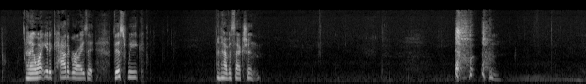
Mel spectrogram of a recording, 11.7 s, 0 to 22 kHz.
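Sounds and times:
speech: 0:00.5 - 0:03.0, 0:04.3 - 0:05.2
harsh coughs: 0:09.1 - 0:10.0.

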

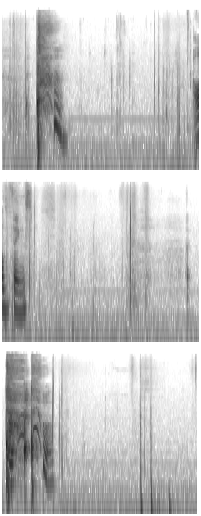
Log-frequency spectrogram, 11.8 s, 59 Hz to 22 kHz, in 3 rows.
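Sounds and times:
person coughing harshly: 0:00.7 - 0:01.4, 0:08.0 - 0:09.0
speech: 0:01.0 - 0:01.4, 0:03.8 - 0:04.6.

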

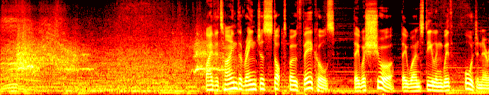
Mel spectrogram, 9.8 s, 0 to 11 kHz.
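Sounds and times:
car tires squealing while skidding off the road: 0:00.0 - 0:04.8
car engine roaring: 0:00.0 - 0:05.1
speech: 0:04.1 - 0:09.7.

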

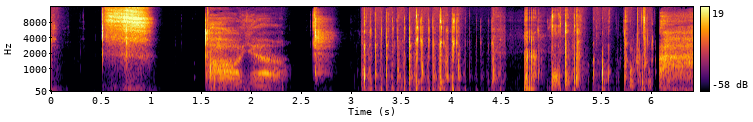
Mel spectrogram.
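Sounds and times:
can of Asian pear seltzer water opening: 0:00.5 - 0:01.0
slurping and gulping seltzer water: 0:03.1 - 0:06.2.

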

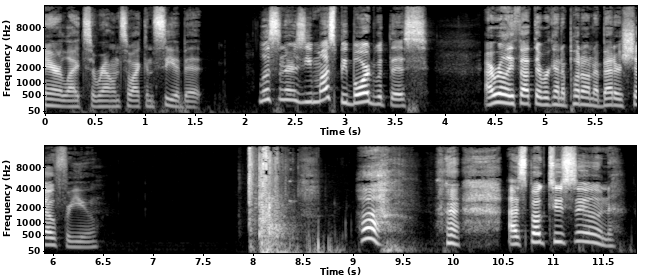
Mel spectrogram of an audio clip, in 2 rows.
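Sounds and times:
speech: 0:00.0 - 0:06.5, 0:09.0 - 0:11.8
heavy door slamming shut: 0:07.9 - 0:08.7.

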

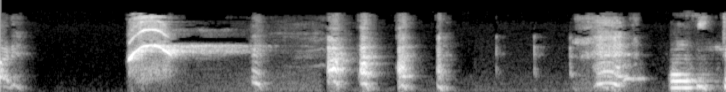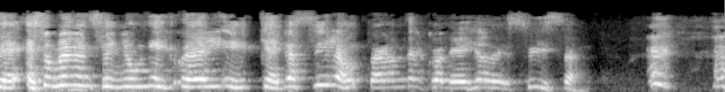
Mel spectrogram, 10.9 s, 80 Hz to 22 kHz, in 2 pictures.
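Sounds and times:
person whistling loudly: 0:01.0 - 0:01.9
short bursts of laughter: 0:01.8 - 0:04.9, 0:10.3 - 0:10.8
speech: 0:05.1 - 0:10.5.

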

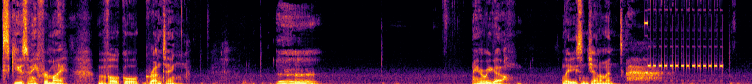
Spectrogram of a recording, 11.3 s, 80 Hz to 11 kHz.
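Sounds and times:
speech: 0:00.0 - 0:02.9, 0:04.1 - 0:04.9, 0:07.1 - 0:09.5
telephone ringing with electronic warble: 0:09.7 - 0:10.9.

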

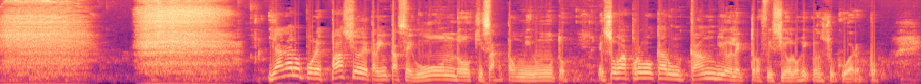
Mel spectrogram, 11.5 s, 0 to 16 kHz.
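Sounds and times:
deep breathing in a seated relaxation exercise: 0:00.0 - 0:03.1, 0:11.1 - 0:11.5
speech: 0:03.4 - 0:11.5.

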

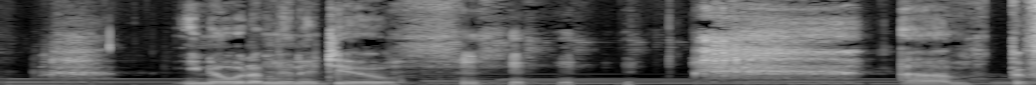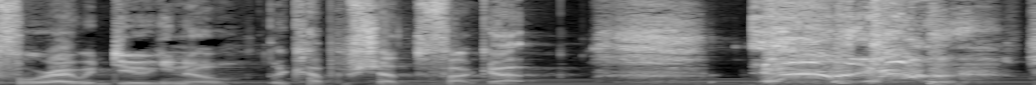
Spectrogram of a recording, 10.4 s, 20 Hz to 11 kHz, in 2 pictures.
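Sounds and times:
speech: 0:00.9 - 0:03.3, 0:04.5 - 0:08.3
loud raspy gravelly cough: 0:08.9 - 0:10.3.

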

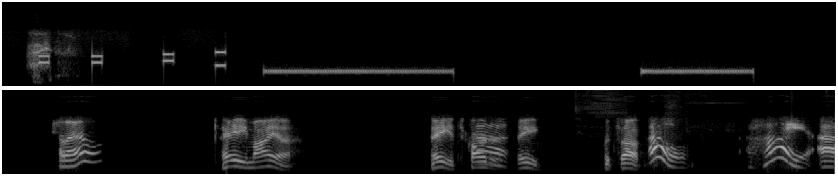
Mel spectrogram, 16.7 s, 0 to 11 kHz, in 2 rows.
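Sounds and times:
long steady loud telephone tones: 0:01.6 - 0:04.6, 0:06.4 - 0:07.6
speech: 0:10.6 - 0:11.4, 0:12.6 - 0:13.8, 0:14.4 - 0:16.6.

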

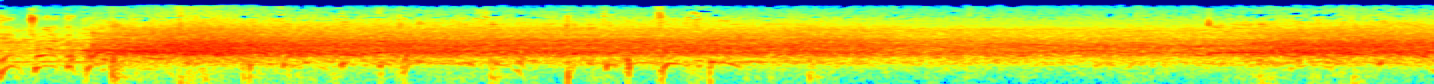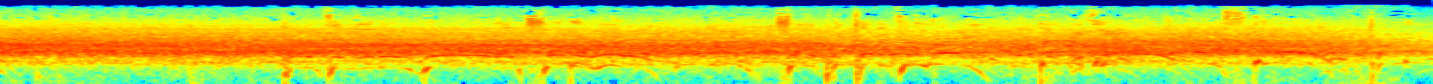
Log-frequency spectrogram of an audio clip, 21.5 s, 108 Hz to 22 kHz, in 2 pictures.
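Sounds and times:
crowd roaring at a mixed martial arts fight: 0:00.0 - 0:21.5
punches landing in a mixed martial arts fight: 0:00.6 - 0:14.9.

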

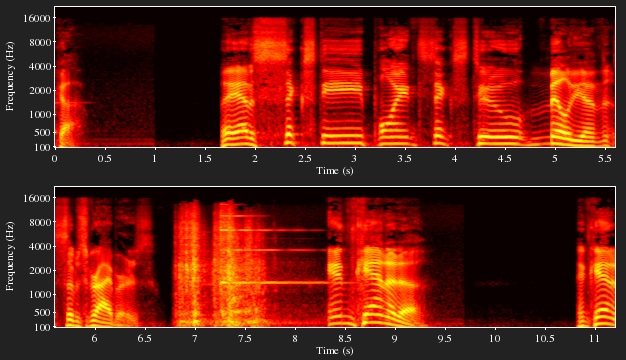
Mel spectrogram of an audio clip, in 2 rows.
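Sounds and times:
speech: 0:00.0 - 0:00.3, 0:01.6 - 0:07.0, 0:08.4 - 0:09.4, 0:10.8 - 0:11.1
cash register ka-ching with a rattling drawer: 0:06.8 - 0:08.5.

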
